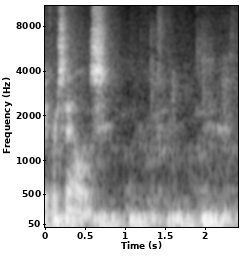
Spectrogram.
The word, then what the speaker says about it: Versailles: It's spelled like Versailles, but they say Verscel's the same reason we say Paris instead of Perry.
